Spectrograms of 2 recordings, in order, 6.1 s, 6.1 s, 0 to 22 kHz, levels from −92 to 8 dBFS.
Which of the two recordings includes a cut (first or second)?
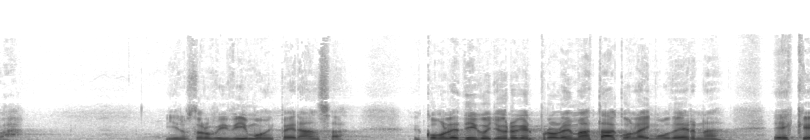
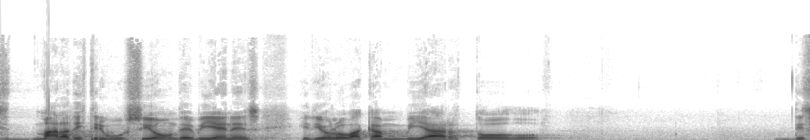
first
